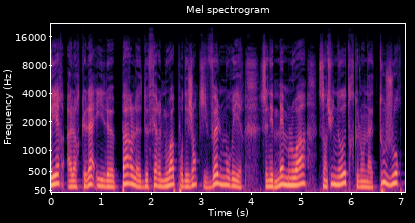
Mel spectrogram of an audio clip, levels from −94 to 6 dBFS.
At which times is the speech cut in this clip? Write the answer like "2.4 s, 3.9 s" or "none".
4.5 s, 5.5 s, 6.1 s

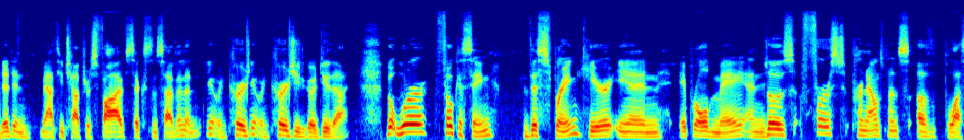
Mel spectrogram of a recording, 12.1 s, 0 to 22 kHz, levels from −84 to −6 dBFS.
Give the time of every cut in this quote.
3.1 s, 5.4 s, 9.6 s

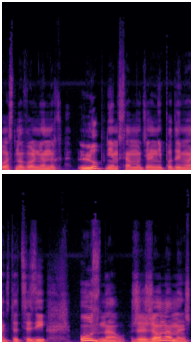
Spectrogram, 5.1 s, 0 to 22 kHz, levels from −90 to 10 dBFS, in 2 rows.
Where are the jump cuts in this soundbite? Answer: 1.5 s

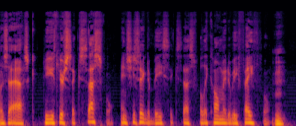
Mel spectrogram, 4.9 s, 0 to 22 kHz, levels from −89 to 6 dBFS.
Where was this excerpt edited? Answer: 0.9 s, 1.9 s, 2.4 s

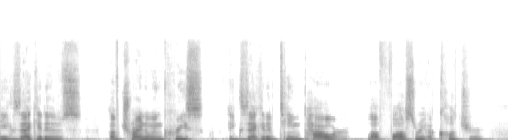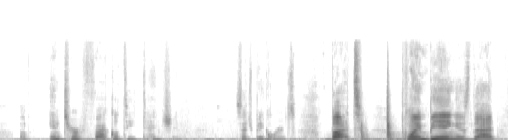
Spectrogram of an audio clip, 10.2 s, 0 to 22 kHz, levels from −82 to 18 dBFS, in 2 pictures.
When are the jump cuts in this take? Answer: 1.0 s

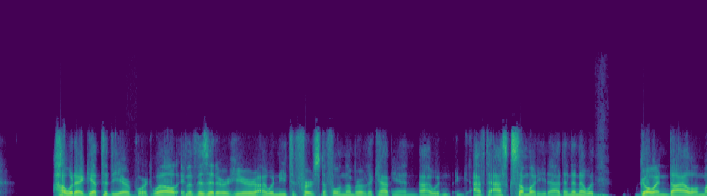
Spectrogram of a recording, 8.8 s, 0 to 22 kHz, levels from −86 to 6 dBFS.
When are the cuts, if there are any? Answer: 2.3 s, 4.0 s, 4.9 s, 5.2 s

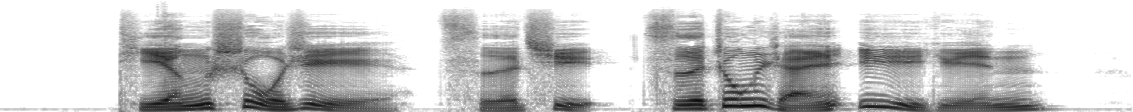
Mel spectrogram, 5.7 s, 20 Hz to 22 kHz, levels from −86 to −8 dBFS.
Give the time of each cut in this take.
3.2 s

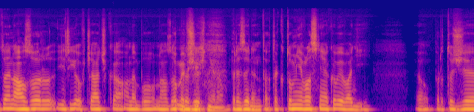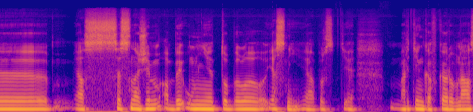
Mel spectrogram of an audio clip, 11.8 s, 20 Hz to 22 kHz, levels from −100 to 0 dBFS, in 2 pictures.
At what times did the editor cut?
none

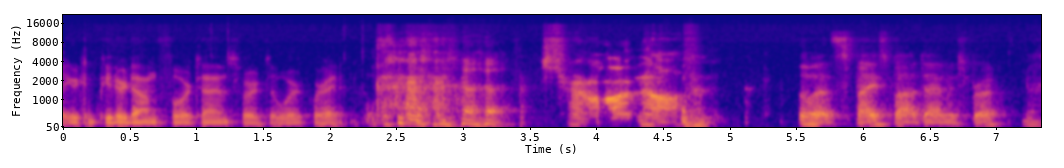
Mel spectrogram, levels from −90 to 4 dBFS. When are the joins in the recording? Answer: none

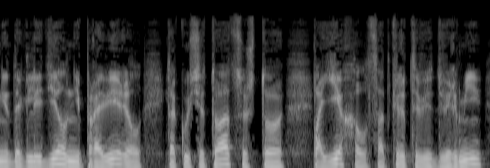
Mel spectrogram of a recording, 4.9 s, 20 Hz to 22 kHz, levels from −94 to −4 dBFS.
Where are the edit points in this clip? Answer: 1.7 s, 3.1 s

